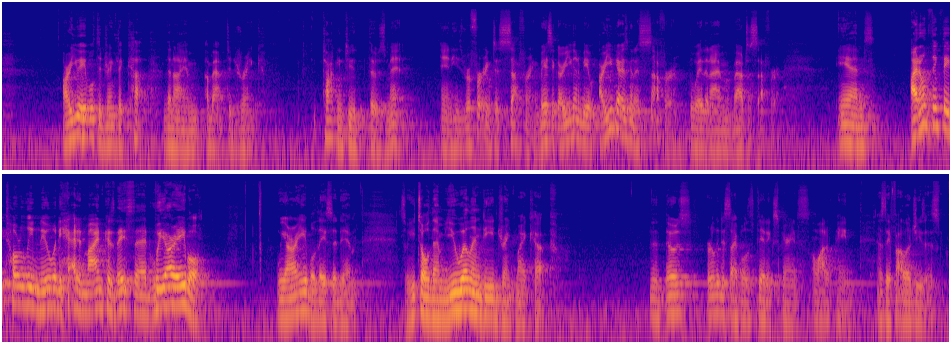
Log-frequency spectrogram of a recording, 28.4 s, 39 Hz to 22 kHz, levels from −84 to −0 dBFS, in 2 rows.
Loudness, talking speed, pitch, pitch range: -29 LUFS, 190 wpm, 100 Hz, 90-115 Hz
